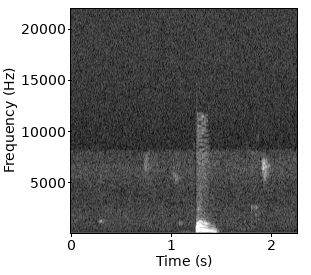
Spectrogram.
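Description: A single short vocal sound, about a quarter second long and falling in pitch, just past the middle of an otherwise near-silent stretch.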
